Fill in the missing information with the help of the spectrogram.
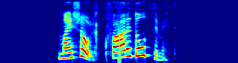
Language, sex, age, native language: Icelandic, female, 30-39, Icelandic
